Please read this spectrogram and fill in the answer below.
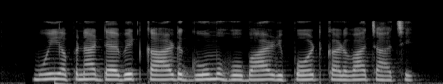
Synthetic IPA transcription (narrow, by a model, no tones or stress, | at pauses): moiəpnaɖɛbiʈkaɾɖɡumɦoʋaɾɪpoɾʈkəɽʋat͡ʃaɦt͡ʃʰe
